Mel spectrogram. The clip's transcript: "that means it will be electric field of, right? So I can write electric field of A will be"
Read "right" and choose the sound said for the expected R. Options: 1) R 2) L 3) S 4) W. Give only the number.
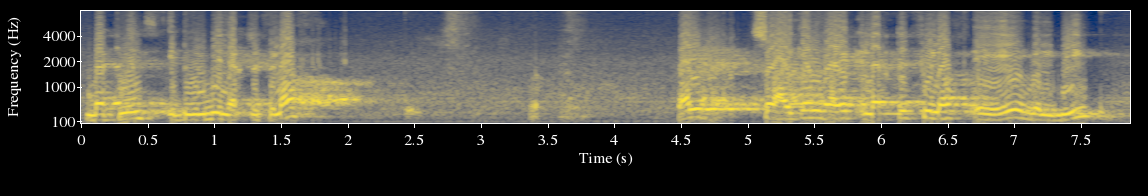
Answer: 1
